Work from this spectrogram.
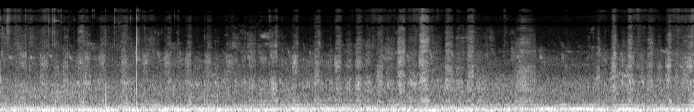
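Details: African Boerboels, a one-year-old adult and a six-month-old puppy, panting steadily over heavy low wind-like rumble and background noise.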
